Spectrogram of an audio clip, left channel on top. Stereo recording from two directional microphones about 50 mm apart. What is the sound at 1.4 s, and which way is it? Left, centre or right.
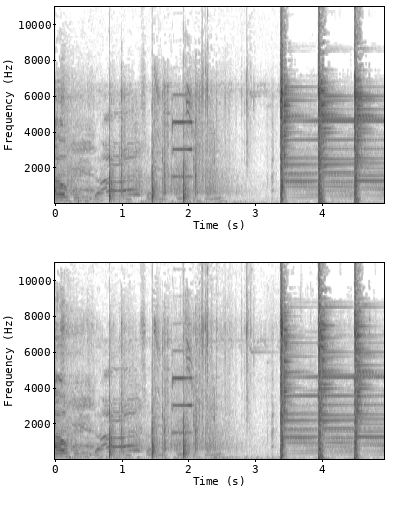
Speech, left.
